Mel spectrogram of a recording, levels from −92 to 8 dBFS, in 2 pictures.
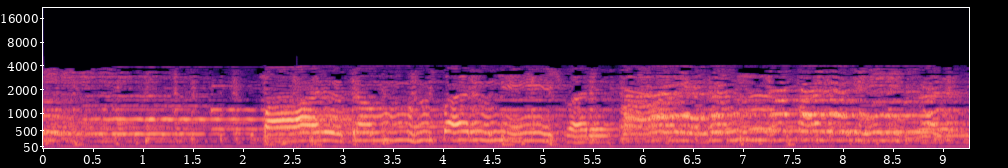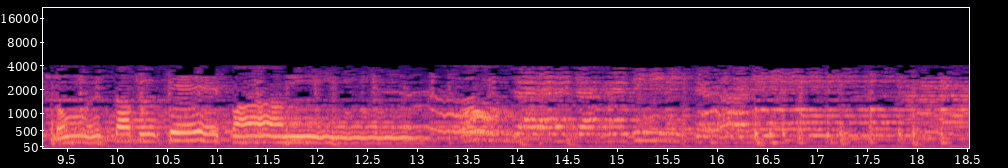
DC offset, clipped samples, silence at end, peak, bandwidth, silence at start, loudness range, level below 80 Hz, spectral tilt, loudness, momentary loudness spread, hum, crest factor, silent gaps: under 0.1%; under 0.1%; 0 s; 0 dBFS; 4.2 kHz; 0 s; 6 LU; -42 dBFS; -10 dB/octave; -14 LUFS; 9 LU; none; 14 dB; none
